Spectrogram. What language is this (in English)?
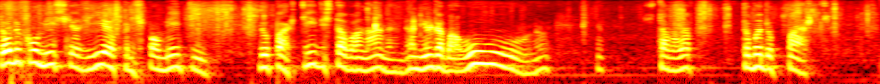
Portuguese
